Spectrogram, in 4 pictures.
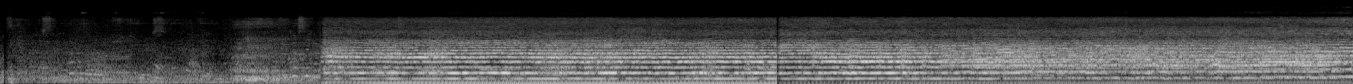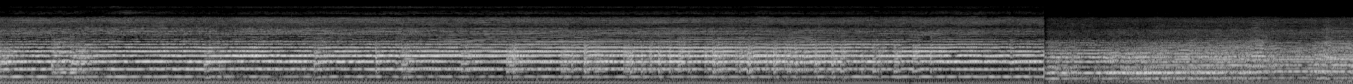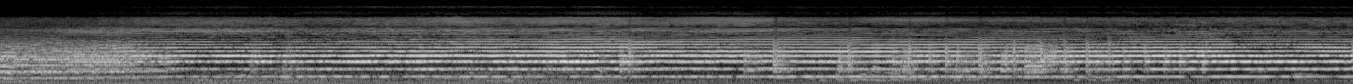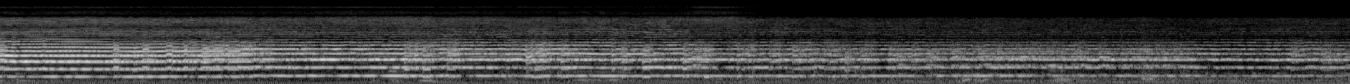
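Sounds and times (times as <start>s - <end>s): double-reed shawms long notes: 0.0s - 54.0s.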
